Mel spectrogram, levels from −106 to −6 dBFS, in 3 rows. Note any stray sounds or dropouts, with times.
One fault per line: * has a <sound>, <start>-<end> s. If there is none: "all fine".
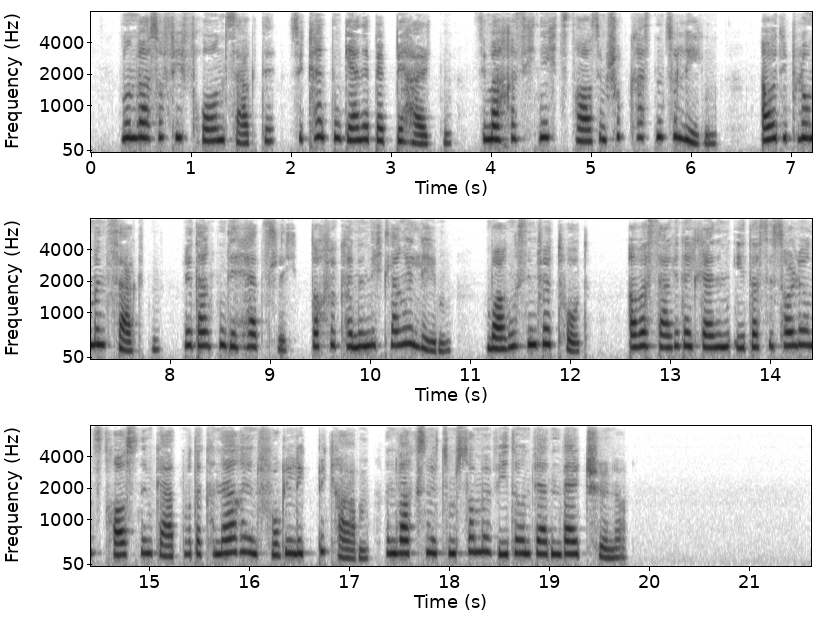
all fine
